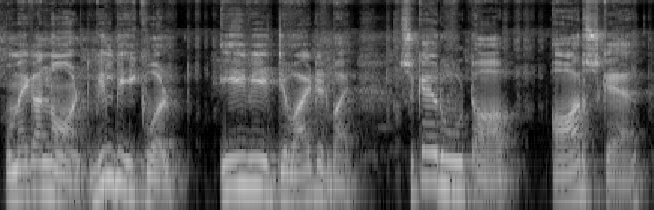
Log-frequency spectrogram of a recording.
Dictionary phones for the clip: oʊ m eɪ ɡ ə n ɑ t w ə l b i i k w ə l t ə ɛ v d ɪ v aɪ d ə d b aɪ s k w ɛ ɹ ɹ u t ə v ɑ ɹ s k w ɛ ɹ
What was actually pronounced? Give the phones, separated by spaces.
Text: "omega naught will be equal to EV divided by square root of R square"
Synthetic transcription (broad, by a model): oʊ m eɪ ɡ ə n ɑ t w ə l b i i k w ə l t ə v d ɪ v aɪ d ə d b aɪ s k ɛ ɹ ɹ u t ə p ɑ ɹ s k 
